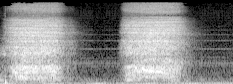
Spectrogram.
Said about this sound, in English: Okay, so it's just literally breathe in, breathe in again and then sigh it out.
